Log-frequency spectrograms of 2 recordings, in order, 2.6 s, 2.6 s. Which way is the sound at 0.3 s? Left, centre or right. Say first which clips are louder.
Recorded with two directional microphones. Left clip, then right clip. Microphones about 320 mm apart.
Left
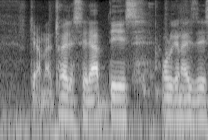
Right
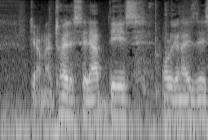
Left 4 dB; centre.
